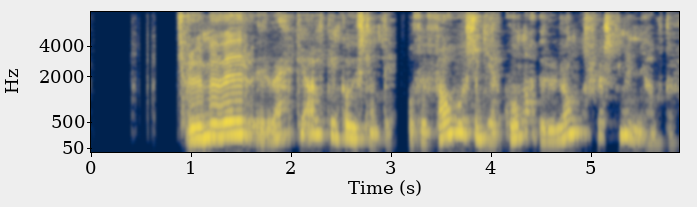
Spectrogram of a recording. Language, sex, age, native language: Icelandic, female, 50-59, Icelandic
